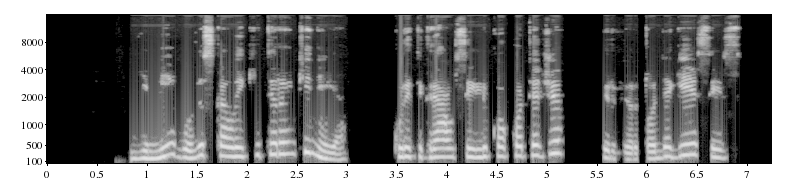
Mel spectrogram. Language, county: Lithuanian, Kaunas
